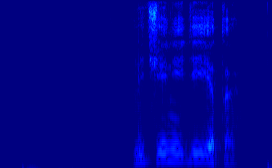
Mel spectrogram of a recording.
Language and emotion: Russian, neutral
